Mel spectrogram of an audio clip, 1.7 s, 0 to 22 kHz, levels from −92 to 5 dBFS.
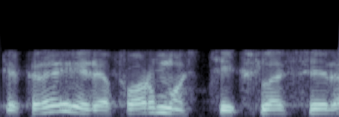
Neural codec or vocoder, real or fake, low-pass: vocoder, 22.05 kHz, 80 mel bands, Vocos; fake; 3.6 kHz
